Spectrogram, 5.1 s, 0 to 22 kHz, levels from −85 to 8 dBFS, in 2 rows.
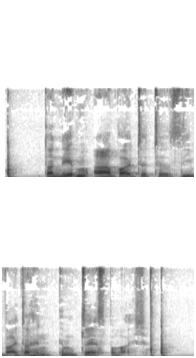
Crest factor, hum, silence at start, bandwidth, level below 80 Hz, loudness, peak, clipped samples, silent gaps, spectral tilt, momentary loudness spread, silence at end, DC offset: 20 dB; none; 0.05 s; 12 kHz; -44 dBFS; -22 LUFS; -2 dBFS; under 0.1%; none; -5 dB/octave; 13 LU; 0.35 s; under 0.1%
